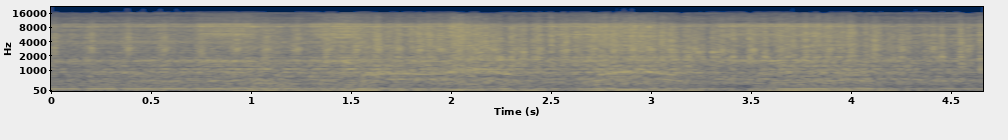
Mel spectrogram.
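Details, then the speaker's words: 1968 Ford Mustang V8 first running after about 20 years parked, new fuel pump: steady lumpy idle with a faint light valvetrain tick ("Ticky Ticky"), running evenly; normal idle with light valvetrain tick. "oh boy that's so awesome she got the old Ticky Ticky Ticky Ticky"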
